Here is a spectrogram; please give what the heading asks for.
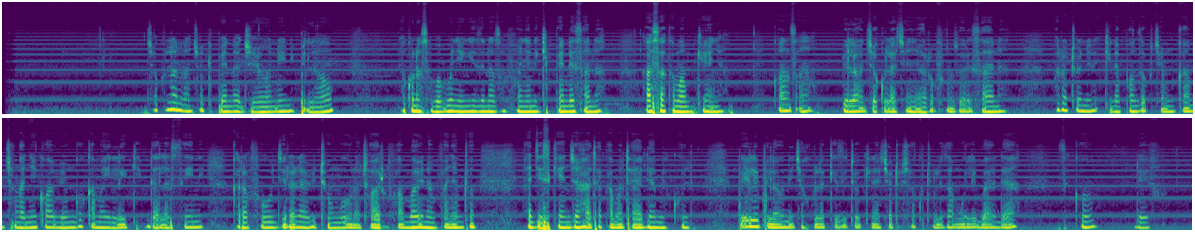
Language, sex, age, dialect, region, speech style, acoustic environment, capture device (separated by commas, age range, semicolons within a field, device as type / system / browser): Swahili, female, 18-24, Kenya - Nairobi Sheng-influenced, Kenya, relaxed, appliances; traffic, mobile / Linux / Chrome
